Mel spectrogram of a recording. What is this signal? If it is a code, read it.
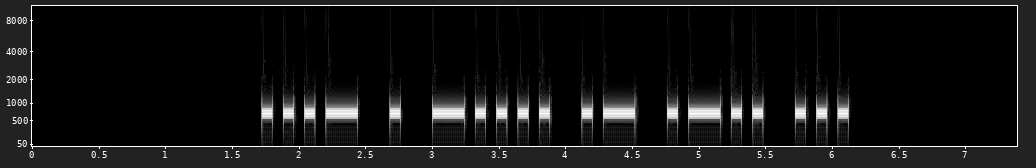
Morse code, heard as a keyed tone, about 15 wpm, 700 Hz. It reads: VE6ALS
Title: DXCC-100 Call Signs - 6 Characters - 15wpm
